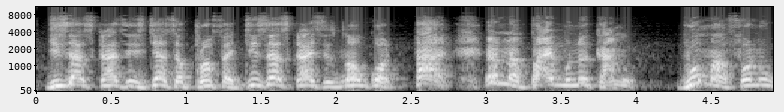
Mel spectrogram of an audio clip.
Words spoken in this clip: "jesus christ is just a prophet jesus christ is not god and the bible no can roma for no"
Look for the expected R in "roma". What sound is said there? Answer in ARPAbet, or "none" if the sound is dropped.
W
